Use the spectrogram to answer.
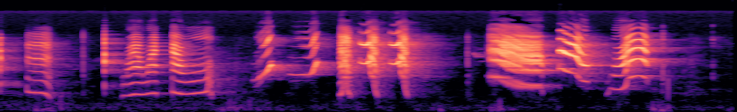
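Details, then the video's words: Talking parrot saying "mummy": rapid run of bright, harmonic, speech-like syllables. Some bend down and some sweep up, ending in a harsher, rasping burst and final rising notes. Indoors. "parrot mummy talking - baby parrot talking - cute parrot talking"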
